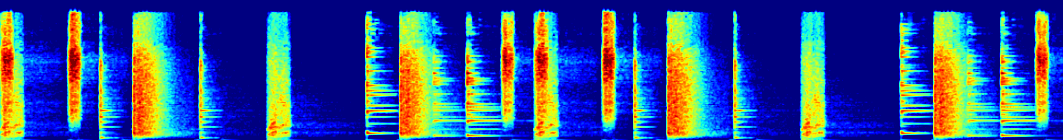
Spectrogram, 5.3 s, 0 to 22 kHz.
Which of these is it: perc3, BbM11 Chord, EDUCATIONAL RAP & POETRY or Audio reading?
perc3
